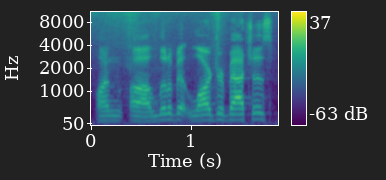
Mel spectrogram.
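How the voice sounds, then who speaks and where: A middle-aged man talks through a hands-on demonstration in a large warehouse, pausing on fillers and restarting sentences as he works. His voice sits a little high for a man, picked up on a lapel mic while he kneels on the floor. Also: steady tone, clean tone. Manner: practical, explanatory, with frequent fillers and restarts. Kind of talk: instructional demonstration.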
